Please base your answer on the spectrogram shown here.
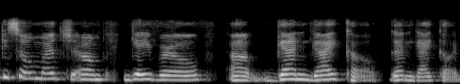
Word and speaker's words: Gangayco: Gangayco, is how you pronounce it.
